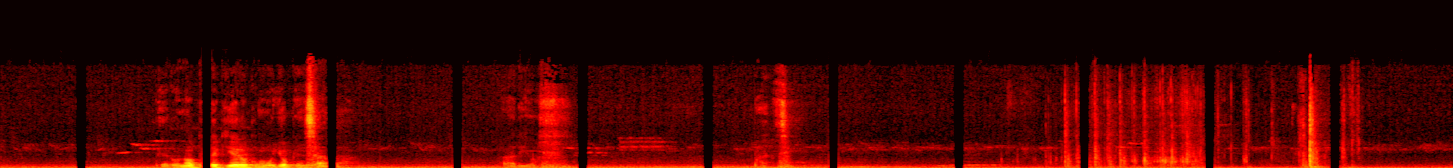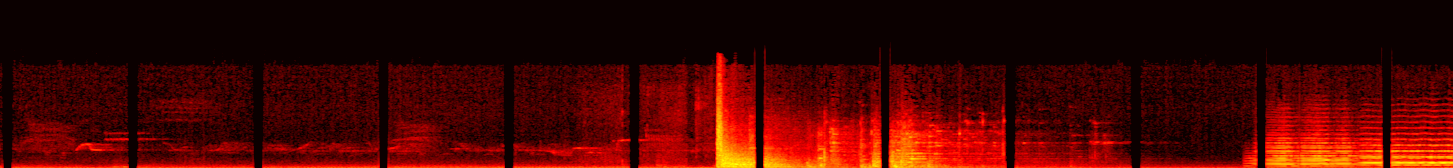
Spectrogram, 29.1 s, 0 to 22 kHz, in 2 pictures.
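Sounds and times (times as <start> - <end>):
steady low hum: 0.0 - 10.5, 12.2 - 22.0, 23.5 - 27.1
sharp knocks: 21.7 - 24.0
ringing tinkling tones: 24.1 - 25.9.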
